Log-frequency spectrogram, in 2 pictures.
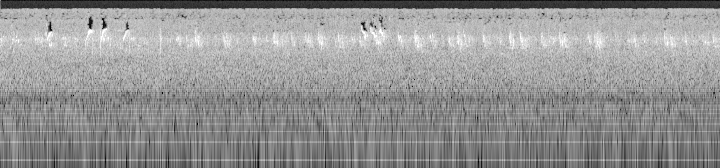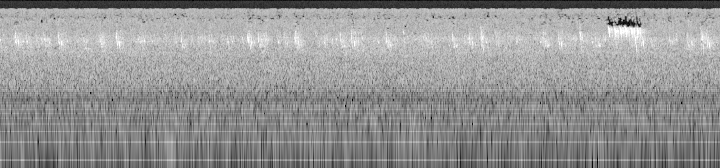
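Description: Small birds chirping over a steady background hiss: short high chirps repeating about twice a second, with a brief louder trill near the end.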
